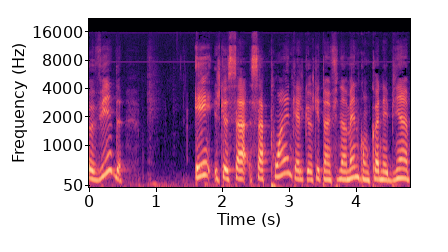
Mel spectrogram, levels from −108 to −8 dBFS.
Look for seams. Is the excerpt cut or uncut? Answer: cut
